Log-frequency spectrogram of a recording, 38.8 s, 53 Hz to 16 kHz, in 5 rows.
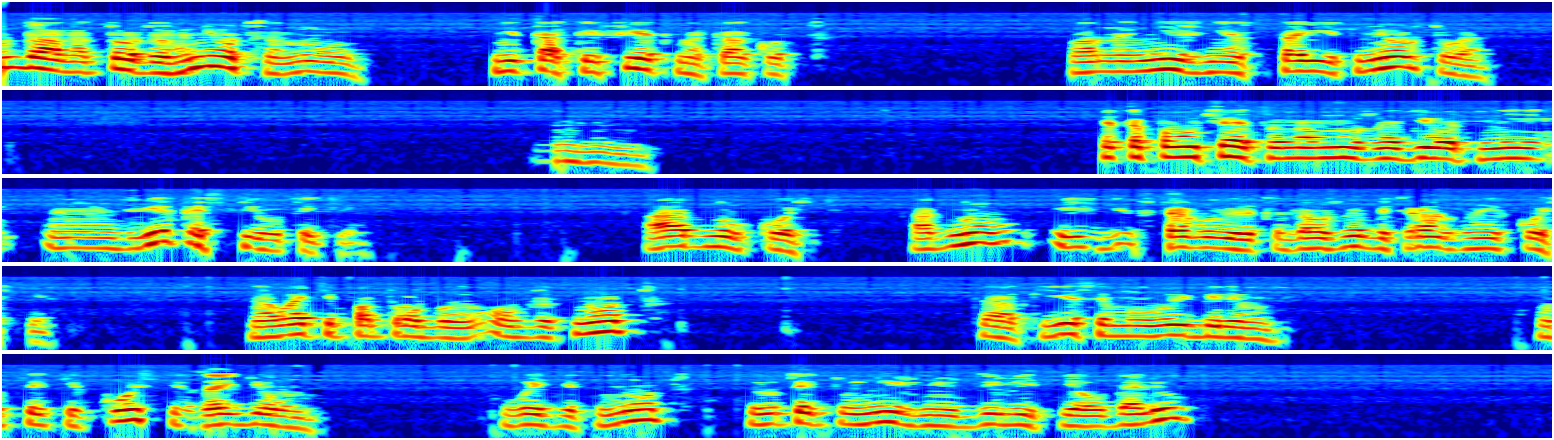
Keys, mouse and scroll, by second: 14.1-14.7 shift+middle drag, 15.9 scroll up 1, 16.2 middle click, 18.2 shift+click, 24.4-25.2 drag, 26.8 middle click, 32.4-33.8 drag, 34.7 click.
